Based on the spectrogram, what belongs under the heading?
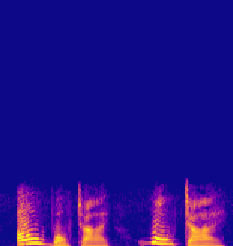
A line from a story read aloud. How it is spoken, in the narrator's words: cried Nora, so shamelessly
